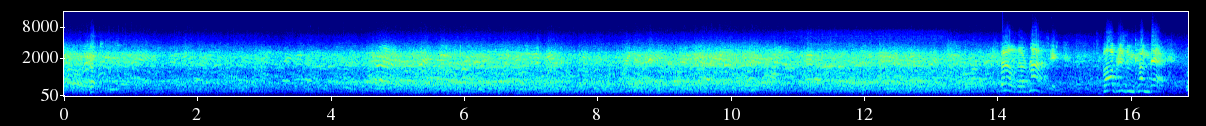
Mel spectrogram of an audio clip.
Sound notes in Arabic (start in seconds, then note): 2.2 حشد من الناس يصرخون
